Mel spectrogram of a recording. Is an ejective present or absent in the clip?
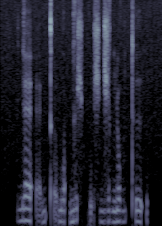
present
